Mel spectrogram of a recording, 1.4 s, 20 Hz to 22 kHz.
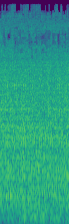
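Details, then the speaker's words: Car with a dead battery, started first try on a Fanttik T8 Apex portable jump starter at 16 volts: steady even idle hum with no knocks or stumbles, normal idle. "and I hear the chiming all right let's good boy car started first first shot that's the fantic T8 AP"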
